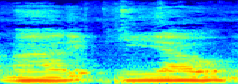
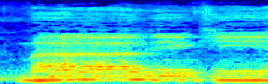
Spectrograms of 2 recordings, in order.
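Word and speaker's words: مالك: Jangan sampai contoh yang sering kadang-kadang kita dengar Maliki Maliki, berarti likinya di sini kafnya disabdukan. Harusnya dia hanya sekedar lewat enteng aja bacanya. Maliki Yaumiddin.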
